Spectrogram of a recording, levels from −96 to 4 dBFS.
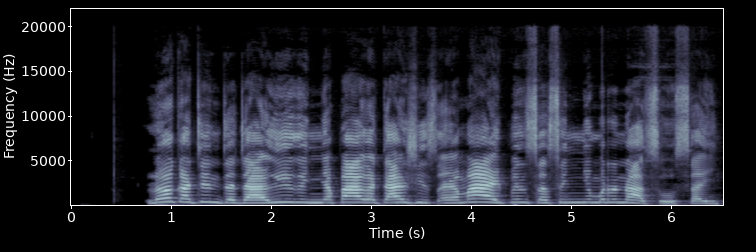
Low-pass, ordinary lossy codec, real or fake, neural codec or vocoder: none; none; real; none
